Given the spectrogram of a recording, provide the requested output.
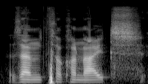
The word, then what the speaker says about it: Xanthoconite: And we have called the beast the Xanthoconite. I think that's how I'm sure it's pronounced. We did end up checking that. Bit of an interesting thing about that name. Xanthoconite is indeed a gemstone,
